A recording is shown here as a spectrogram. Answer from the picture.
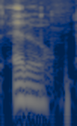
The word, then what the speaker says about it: Edo: It's actually pronounced Edo.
